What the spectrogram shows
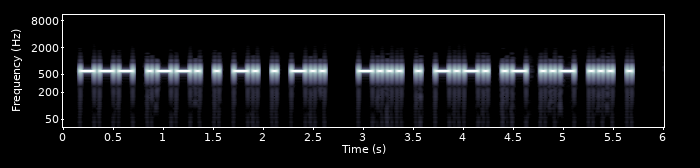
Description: Morse code, heard as a keyed tone, about 25 wpm, 600 Hz. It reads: OPENED BECAUSE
